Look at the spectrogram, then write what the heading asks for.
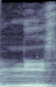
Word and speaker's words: Gneiss: वो अपने आप में नीस में बदलेगा। तो नीस अपने आप में क्या हो गया, एक प्रकार की ये कायांतरित या रूपांतरित चट्टान होगी, ठीक है। GNEISS लिखो, ये जी साइलेंट, GNEISS, ठीक है।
